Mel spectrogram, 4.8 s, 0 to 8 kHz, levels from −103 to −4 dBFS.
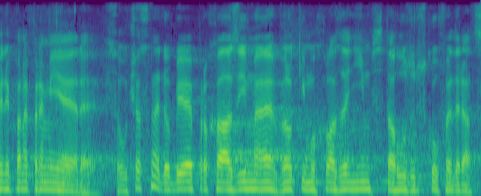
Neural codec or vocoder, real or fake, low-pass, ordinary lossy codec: none; real; 7.2 kHz; AAC, 48 kbps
